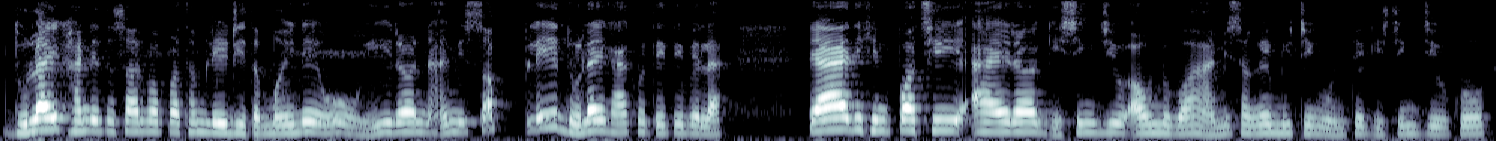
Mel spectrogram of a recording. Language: Nepali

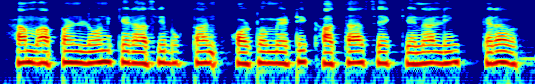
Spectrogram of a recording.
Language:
Maithili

